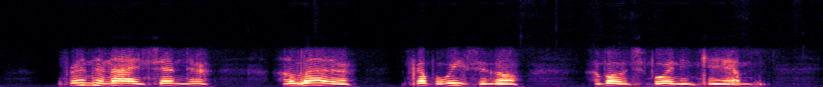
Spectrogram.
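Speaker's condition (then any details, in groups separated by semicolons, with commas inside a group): ALS; voice getting softer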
